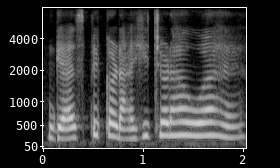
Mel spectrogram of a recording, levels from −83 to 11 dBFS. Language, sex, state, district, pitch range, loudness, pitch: Hindi, female, Bihar, West Champaran, 230-275 Hz, -13 LUFS, 265 Hz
